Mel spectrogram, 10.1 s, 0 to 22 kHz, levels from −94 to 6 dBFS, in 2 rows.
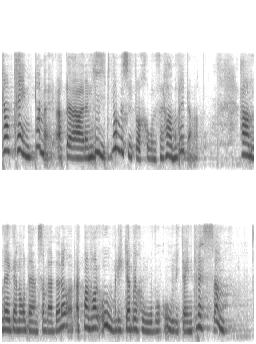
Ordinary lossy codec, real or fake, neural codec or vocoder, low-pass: none; fake; codec, 16 kHz in and 24 kHz out, 0.6 kbps, FireRedTTS-2 codec; 7.2 kHz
